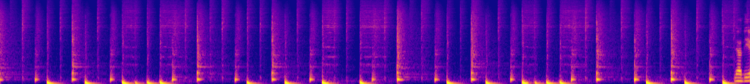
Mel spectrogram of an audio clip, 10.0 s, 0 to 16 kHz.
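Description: Native Instruments Studio Drummer sampled drum kit playing a steady 16th-note hi-hat groove with open and closed hats, kick and snare. The MIDI has been loosened with swing, reduced tightness and randomized velocity, so the hits vary slightly in loudness and timing like a real drummer.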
